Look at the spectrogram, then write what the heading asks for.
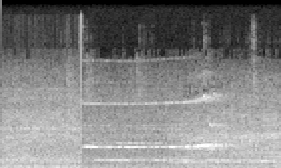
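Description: Bengawan passenger train pulling away from a station, a steady rumble of railcars with metallic wheel squeals rising and fading over the rolling noise, heard close with no talking.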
